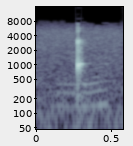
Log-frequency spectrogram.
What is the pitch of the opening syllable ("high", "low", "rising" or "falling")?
rising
